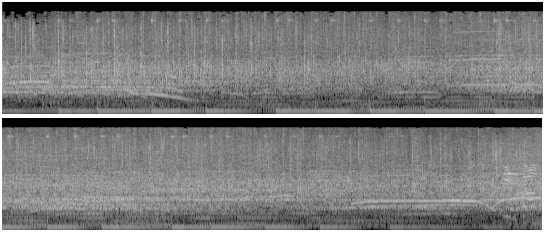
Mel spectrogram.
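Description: Studio audience applauding over a music track with a steady, repeating bass line.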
